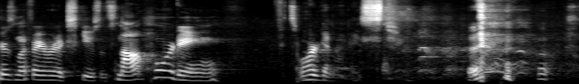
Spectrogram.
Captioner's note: laughs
